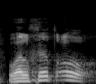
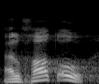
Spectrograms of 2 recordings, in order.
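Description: First: والخطأ as "wal-khit'u", short "i" and vowelless ta; kasra then sukun. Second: الخطأ as "al-khat'u", open "a" and vowelless ta; fatha then sukun. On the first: Teacher explaining the word meaning sin, والخطأ said "wal-khit'u". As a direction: pronounce والخطأ with kasra on the kha. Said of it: "خطأ بالكسر والإسكان". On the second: Teacher explaining the word meaning error, الخطأ said "al-khat'u". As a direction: pronounce الخطأ with fatha on kha, rhyming in pattern with al-wat'. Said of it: "بفتح فسكون مثل الوطء". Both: Shown as a demonstration.

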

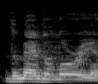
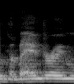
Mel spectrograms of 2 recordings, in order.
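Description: First: The Mandalorian said correctly with full syllables; correct name. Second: The Mandarin said instead of Mandalorian; wrong name. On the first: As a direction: say The Mandalorian, man-da-LOR-ian. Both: Real, not acted.

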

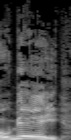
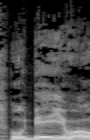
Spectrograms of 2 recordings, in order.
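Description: First: Much higher, louder final "убей", peaking in rage; "убей" flung out at the top of the voice; shouting louder. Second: Shouting kill. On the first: Igor urges the hellhound on, rising to a frenzied shout. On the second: Igor orders the dog to kill the orc, furious shout. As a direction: spit out "убей" as a furious command. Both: Acted. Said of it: "кричал Игорь".

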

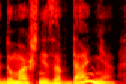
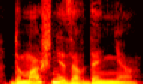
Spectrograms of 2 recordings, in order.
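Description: First: «завдання» stressed on the middle syllable, ДА; correct stress. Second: «завдання» stressed on the last syllable, НЯ; wrong stress. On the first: Host naming homework properly, middle-syllable stress. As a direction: land on ДА in «завдання». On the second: Host quoting pupils' mistake, wrong final stress. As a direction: push the stress onto НЯ in «завдання». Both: Shown as a demonstration. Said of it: "коли його називають неправильно".

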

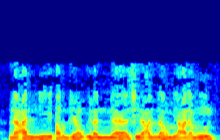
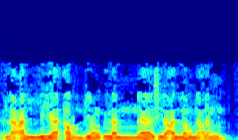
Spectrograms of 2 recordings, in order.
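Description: First: Said in the usual way. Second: "لعلي" ending in a short -ya; open final ya. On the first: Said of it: "قرأ قالون بفتح الياء". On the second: Shown as a demonstration. Teacher showing Qalun's reading, "لعلي" said la'alliya. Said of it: "بفتح الياء هكذا".

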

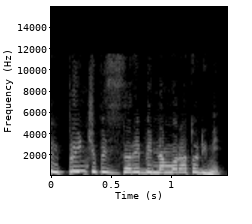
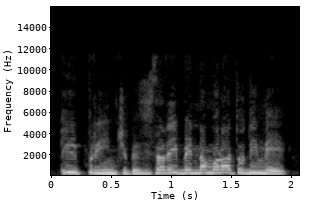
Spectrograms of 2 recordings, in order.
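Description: First: Fast, very high peevish complaint; petulant, hurried grumbling; whining stepsister. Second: High, tearful-sounding put-on whine; self-pitying moan at normal pace; whimpering stepsister. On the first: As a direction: rattle off a shrewish high whine. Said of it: "si lagnava Berta". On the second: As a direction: snivel like a spoilt crybaby. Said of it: "piagnucolò Gertrude". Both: A narrator's reading.

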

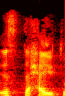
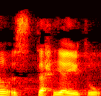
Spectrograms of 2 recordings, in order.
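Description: First: استحيت as is-ta-ḥay-tu, one yā only; permissible variant. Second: استحييت as is-taḥ-yay-tu, with y after ḥ; eloquent form. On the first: Teacher sums up the other allowed word, shortened pronunciation. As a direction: drop the extra y in استحيت. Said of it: "ويجوز أيضًا في اللغة أن يقول". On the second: Teacher sums up the classical word, eloquent pronunciation. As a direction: keep both yā sounds in استحييت. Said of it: "فاللفظ الفصيحة أن يقول". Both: Shown as a demonstration.

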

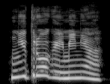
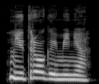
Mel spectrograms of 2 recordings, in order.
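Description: First: Even higher, louder «Не трогай меня!» with the stress on трогай; final scream of «Не трогай меня!», hitting трогай; shrill final «Не трогай меня!» at her father; repeated angry shout. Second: Loud raised «Не трогай меня!» pulling away; loud, high furious «Не трогай меня!»; angry shout. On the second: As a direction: snap «Не трогай меня!» at the father. Daughter pulls away from father. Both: Acted.

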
